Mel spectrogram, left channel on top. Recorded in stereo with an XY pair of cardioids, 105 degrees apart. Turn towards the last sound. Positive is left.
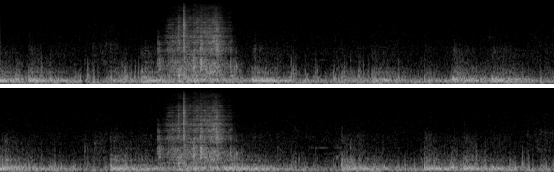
turn(degrees=0)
